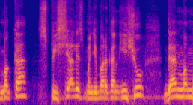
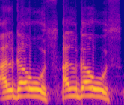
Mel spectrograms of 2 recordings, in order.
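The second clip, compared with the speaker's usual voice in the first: seruan teriak tiruan; 3 semitones higher, much slower than usual. Retold or imitated. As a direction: call out like a town crier, held back. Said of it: "Dia teriak". (tiruan teriakan minta tolong)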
